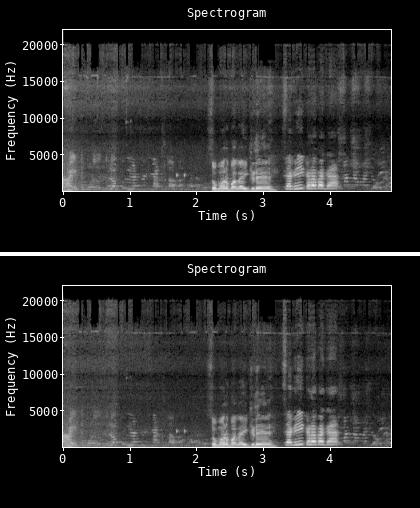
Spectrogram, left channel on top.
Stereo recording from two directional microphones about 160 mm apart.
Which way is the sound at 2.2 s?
15° right (ahead or behind).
